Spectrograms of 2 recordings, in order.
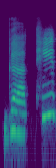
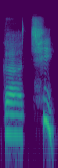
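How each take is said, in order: First: The middle consonant is a plain t sound. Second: The middle consonant is a ch sound. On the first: The speaker calls it wrong. "bukan dibaca gati" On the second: The speaker calls it right. "dilafalkannya menjadi gaci"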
